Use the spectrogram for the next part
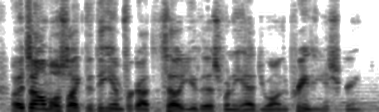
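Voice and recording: The intonation is lively. Someone is reading aloud in a natural voice.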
